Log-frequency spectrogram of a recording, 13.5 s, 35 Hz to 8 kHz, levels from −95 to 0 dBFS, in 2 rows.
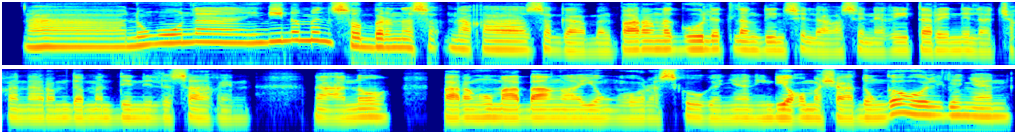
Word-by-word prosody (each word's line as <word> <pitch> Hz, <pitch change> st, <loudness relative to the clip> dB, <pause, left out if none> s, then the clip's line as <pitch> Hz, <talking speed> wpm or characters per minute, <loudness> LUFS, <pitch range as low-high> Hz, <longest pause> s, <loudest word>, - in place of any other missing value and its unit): Ah, 175 Hz, 0 st, -1 dB
no'ng 200 Hz, +3 st, -3 dB
una, 245 Hz, +1 st, +1 dB
hindi 245 Hz, +3 st, +2 dB
naman 295 Hz, -3 st, 0 dB
sobra 170 Hz, -4 st, +5 dB
na 165 Hz, -, -1 dB
sa -, -, +3 dB
nakasagabal. 135 Hz, -5 st, -1 dB
Parang 140 Hz, +2 st, +3 dB
nagulat 140 Hz, +1 st, -1 dB
lang 135 Hz, -1 st, -1 dB
din 130 Hz, 0 st, -4 dB
sila 120 Hz, -1 st, 0 dB
kasi 130 Hz, -, +3 dB
nakita 125 Hz, +2 st, -2 dB
rin 125 Hz, 0 st, -2 dB
nila 115 Hz, -3 st, -6 dB
'tsaka 125 Hz, -, -4 dB
naramdaman 120 Hz, 0 st, -7 dB
din 120 Hz, 0 st, -7 dB
nila 115 Hz, -1 st, -7 dB
sa'kin, 110 Hz, 0 st, -1 dB, 0.5 s
na 115 Hz, 0 st, +1 dB
ano, 130 Hz, +1 st, -3 dB, 0.3 s
parang 120 Hz, 0 st, +1 dB
humaba 120 Hz, -1 st, +4 dB
nga 120 Hz, 0 st, -2 dB
'yong 115 Hz, 0 st, -6 dB
oras 115 Hz, -2 st, +4 dB
ko, 125 Hz, -3 st, -6 dB
ganiyan. 115 Hz, +1 st, -7 dB
Hindi 120 Hz, +1 st, +2 dB
ako 120 Hz, +1 st, +1 dB
masyadong 120 Hz, +2 st, +1 dB
gahol, 165 Hz, -2 st, +2 dB
ganiyan. 140 Hz, -3 st, -4 dB
125 Hz, 165 wpm, -25 LUFS, 120-160 Hz, 0.5 s, sobra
